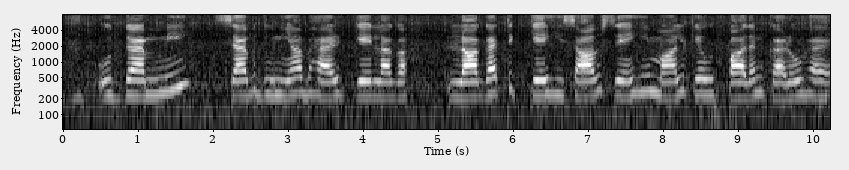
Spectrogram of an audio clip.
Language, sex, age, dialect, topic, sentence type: Magahi, female, 18-24, Southern, banking, statement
